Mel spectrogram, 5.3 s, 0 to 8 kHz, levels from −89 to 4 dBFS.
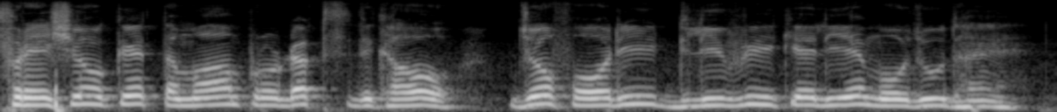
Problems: none marked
